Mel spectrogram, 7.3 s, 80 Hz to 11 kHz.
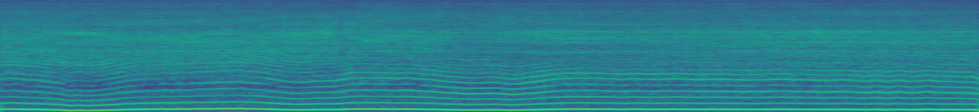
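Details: Stock MS461 with eBay ported muffler, well worn, over a year of cutting; hand round-filed chain used a week, no touch-ups; felling cut in big hard northeastern red oak, camera a ways back. High steady note with small dips, no chatter: sharp chain cutting cleanly.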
